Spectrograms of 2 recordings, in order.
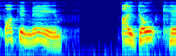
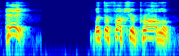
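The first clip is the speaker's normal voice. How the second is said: raised, louder mock challenge; confrontational muscle guy; 4 semitones higher, 3 dB louder than usual. Muscle-guy friend confronts landlady's son in bar, mock aggressive. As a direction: imitate a big friend squaring up. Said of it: "my friend's a big muscle guy".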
